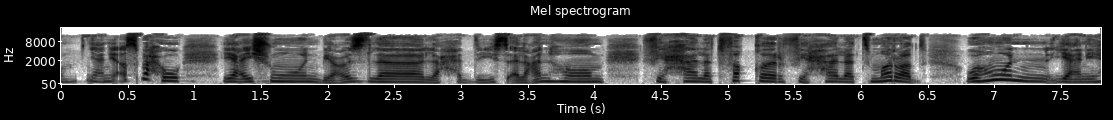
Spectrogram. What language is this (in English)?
Arabic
